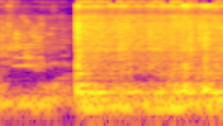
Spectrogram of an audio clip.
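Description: Water gushes suddenly into an open pan, a loud steady splashing pour that starts after a brief quiet moment and keeps running, as a small amount of water is added to steam sweet potatoes.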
